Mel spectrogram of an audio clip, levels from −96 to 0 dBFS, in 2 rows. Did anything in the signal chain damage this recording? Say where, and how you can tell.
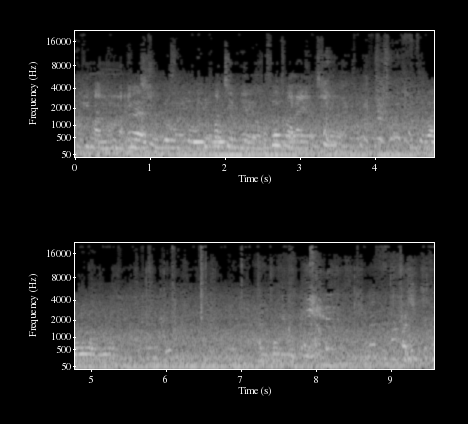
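No, nothing in the signal chain damaged this audio.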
